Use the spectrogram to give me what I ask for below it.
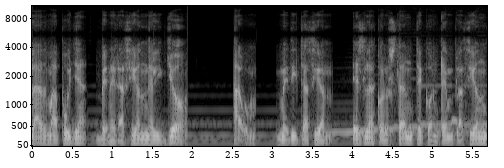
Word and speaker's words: Aum: Cuando pronunciamos Aum, AUM, son 3 palabras. Pero pronuncia Aum, largo, y al final la M resuena.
